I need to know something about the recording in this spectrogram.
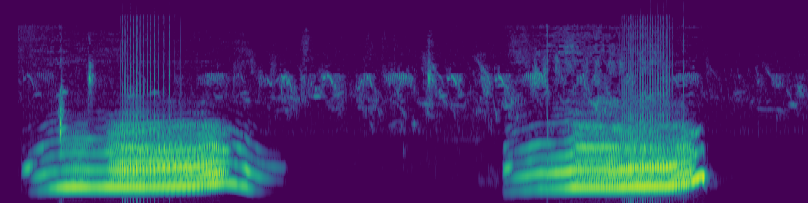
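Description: Spotted hyena giving two long, loud calls a few seconds apart, each about two and a half seconds. Each call rises in pitch at the start, holds steady with a rough edge, and slides off at the end. Faint bird chirps can be heard between the calls.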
